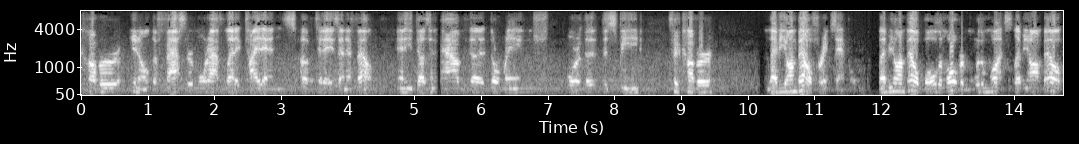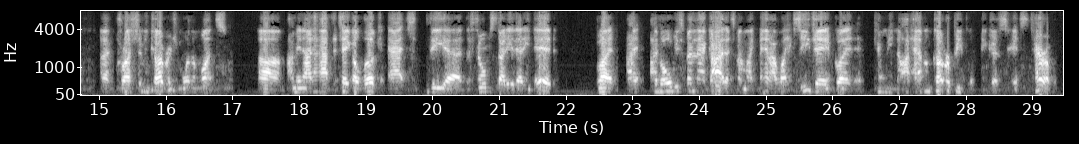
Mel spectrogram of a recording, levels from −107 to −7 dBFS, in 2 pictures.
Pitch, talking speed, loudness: 165 Hz, 185 wpm, -13 LUFS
